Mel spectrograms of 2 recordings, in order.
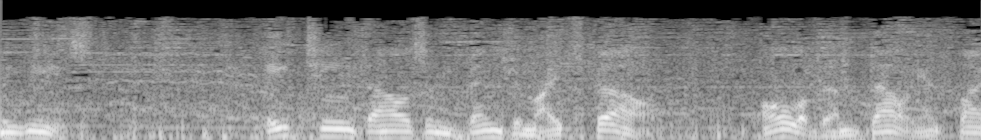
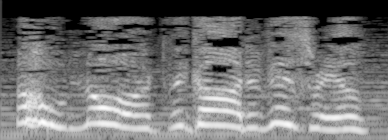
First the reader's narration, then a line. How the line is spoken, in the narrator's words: they cried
